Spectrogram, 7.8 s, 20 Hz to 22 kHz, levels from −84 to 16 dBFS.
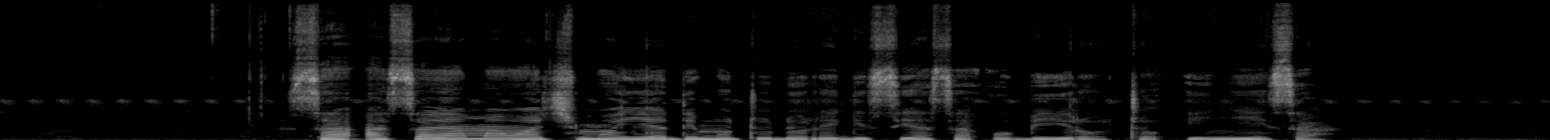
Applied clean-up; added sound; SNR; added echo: none; none; none; none.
